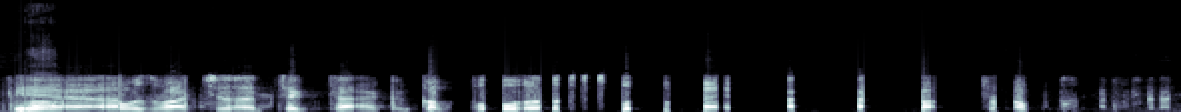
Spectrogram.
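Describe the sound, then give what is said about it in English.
A male caller's voice over a narrowband phone line with a bad connection starts clearly, then breaks up into short clipped fragments separated by dropouts of silence, the call cutting in and out repeatedly. “You're breaking up. You're a little choppy there, my friend.”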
